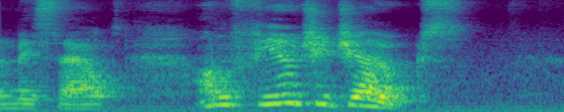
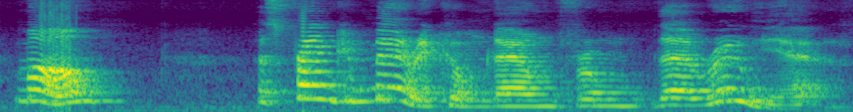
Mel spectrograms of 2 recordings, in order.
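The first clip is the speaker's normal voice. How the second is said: put-on kid calling mum; 8 semitones higher, 6 dB louder than usual.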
